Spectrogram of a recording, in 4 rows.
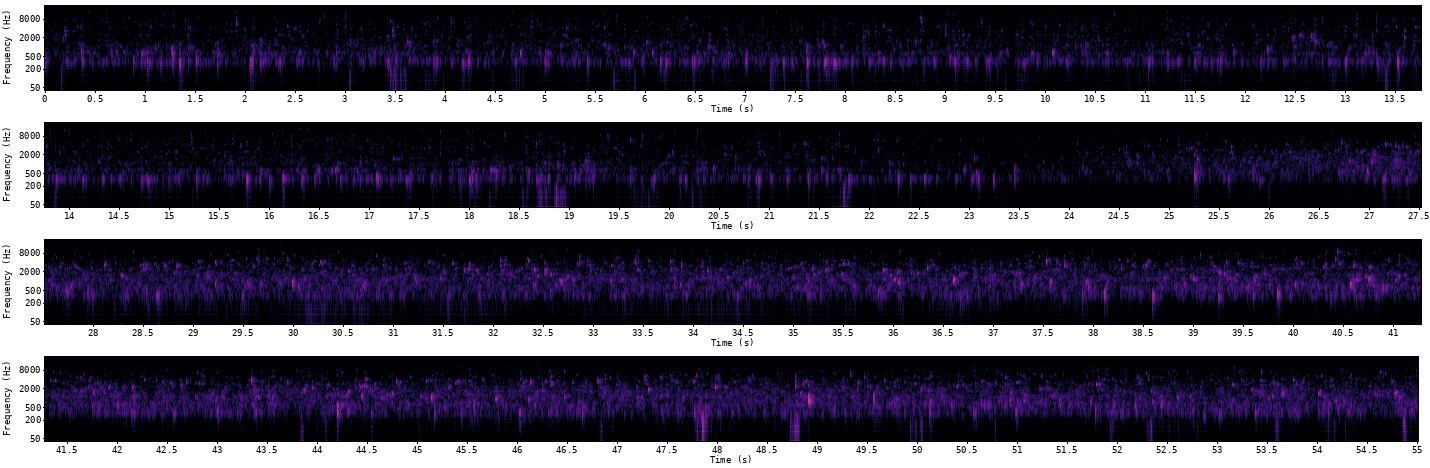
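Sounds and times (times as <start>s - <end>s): stream trickling with ticks and pops: 0.0s - 55.0s.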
